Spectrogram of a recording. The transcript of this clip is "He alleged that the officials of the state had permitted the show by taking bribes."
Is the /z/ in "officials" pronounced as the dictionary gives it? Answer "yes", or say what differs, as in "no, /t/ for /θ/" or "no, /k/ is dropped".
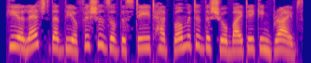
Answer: yes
